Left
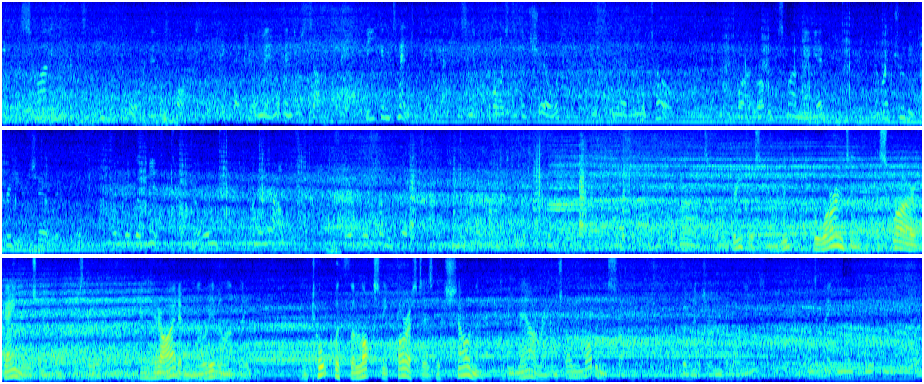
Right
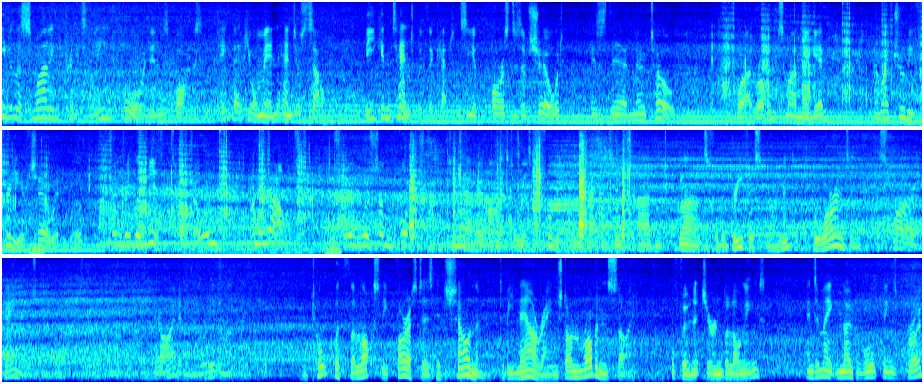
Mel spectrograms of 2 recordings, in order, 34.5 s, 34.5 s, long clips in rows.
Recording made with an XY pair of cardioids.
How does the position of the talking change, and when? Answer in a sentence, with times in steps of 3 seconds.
In this clip you hear the talking on the right from 0 s, on the left from 21 s, in the centre from 27 s and on the right from 30 s.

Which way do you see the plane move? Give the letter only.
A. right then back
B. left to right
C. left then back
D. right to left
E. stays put
D.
